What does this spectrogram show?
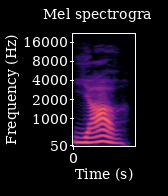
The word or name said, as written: Jahr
